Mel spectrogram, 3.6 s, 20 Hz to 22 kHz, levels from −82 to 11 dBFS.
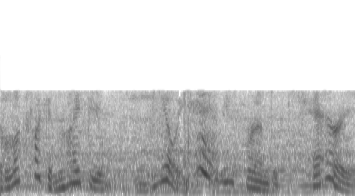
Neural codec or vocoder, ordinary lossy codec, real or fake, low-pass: none; AAC, 16 kbps; real; 7.2 kHz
